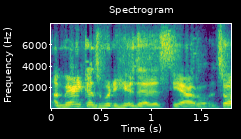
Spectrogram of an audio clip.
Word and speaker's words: Seattle: would hear that as seattle and so i chose seattle because it's actually closer to the original pronunciation than self which is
